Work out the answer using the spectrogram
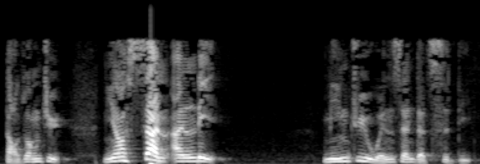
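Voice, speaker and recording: A man delivers a Buddhist dharma lecture in a husky voice. His pitch moves a lot as he explains point by point and keeps asking rhetorical questions. The recording sounds dull and lo-fi. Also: animated, a little slow. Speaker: Buddhist teacher.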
